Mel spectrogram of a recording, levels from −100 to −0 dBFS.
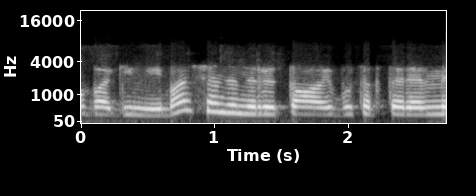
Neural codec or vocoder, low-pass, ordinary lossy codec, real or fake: none; 7.2 kHz; Opus, 24 kbps; real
